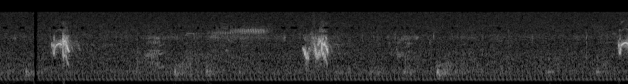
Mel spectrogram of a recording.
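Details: Red-billed buffalo weavers nesting in the tree above a waterhole camera give short, harsh chattering bursts about every three seconds, with fainter bird notes and a low outdoor hum behind. Red-billed Buffalo Weaver.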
